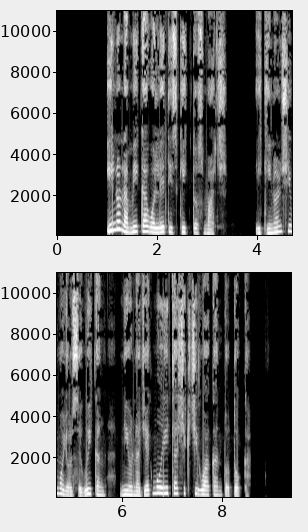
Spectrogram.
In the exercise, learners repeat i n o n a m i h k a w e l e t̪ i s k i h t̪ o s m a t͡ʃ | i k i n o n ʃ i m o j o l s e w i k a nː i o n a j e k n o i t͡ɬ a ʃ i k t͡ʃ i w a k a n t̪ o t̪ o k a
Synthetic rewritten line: i n o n a m i k a w e l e t̪ i s k i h t̪ o s m a t͡ʃ | i k i n o n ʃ i m o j o l s e w i k a nː i o n a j e k m o i t͡ɬ a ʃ i k t͡ʃ i w a k a n t̪ o t̪ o k a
